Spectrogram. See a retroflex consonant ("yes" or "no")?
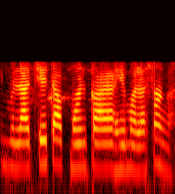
no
